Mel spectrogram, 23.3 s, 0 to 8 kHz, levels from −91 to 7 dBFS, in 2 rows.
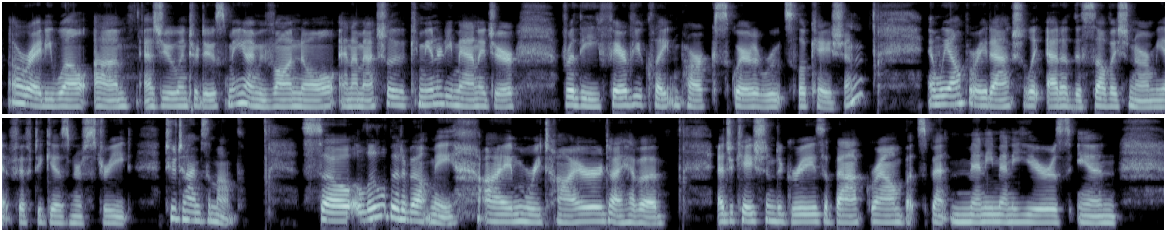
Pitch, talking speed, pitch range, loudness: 150 Hz, 165 wpm, 140-165 Hz, -21 LUFS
